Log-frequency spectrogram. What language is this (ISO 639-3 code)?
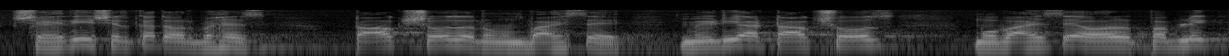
urd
